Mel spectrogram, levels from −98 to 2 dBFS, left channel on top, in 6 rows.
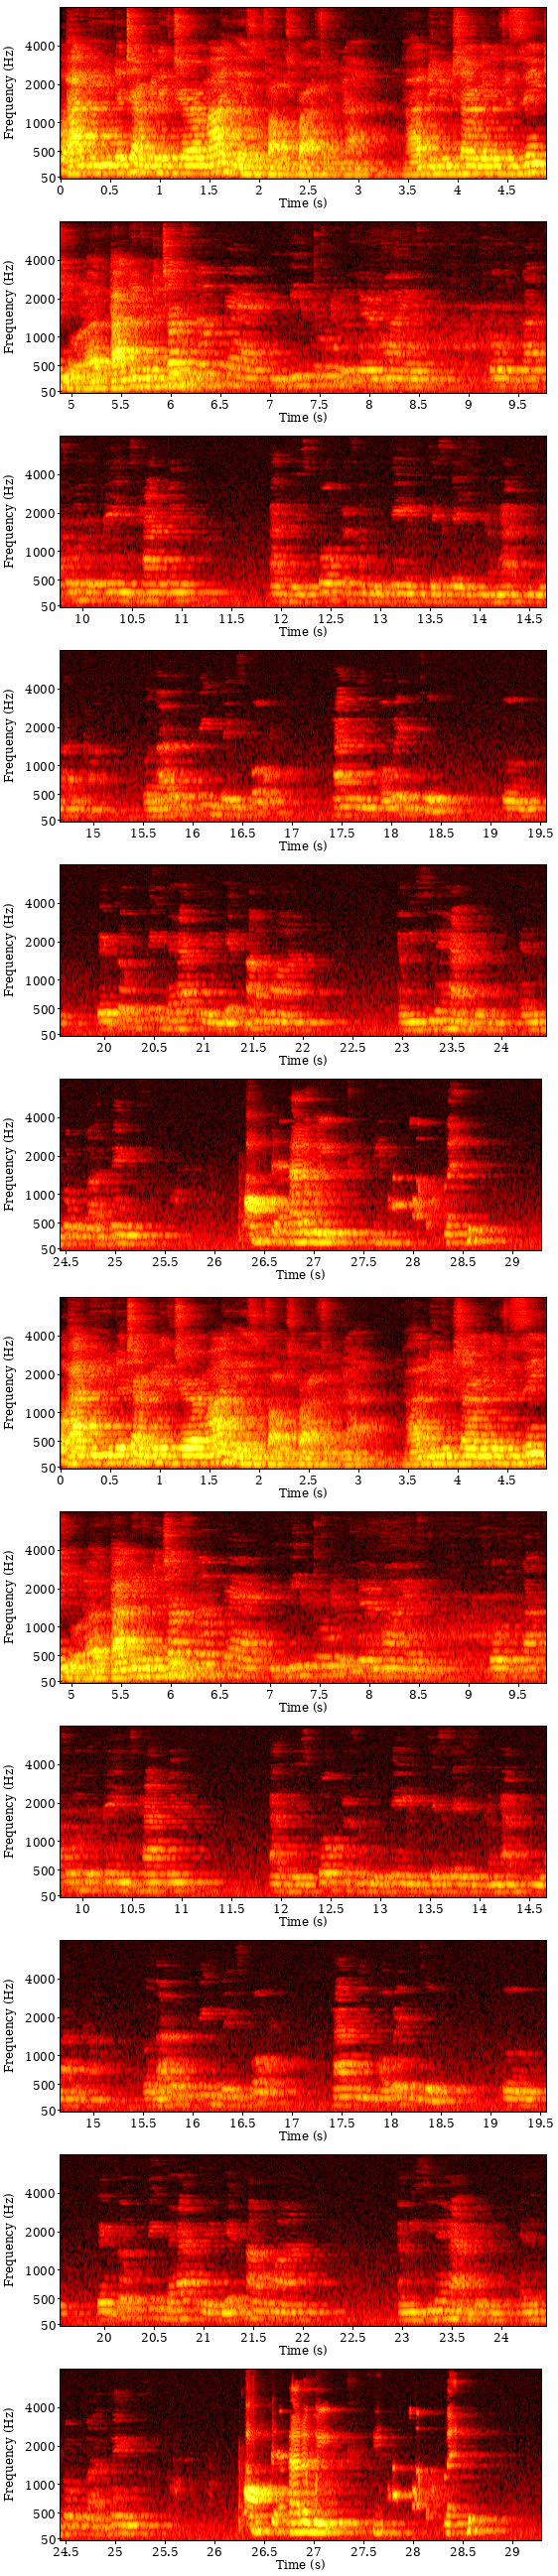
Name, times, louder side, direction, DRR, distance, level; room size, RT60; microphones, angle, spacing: voice 1, 0.0-3.1 3.4-6.2, equal, 40° left, -2 dB, 0.6 m, -21 dB
voice 2, 5.7-11.1 11.9-15.1 15.5-16.8 17.4-18.5 19.1-19.4 19.9-22.0 22.9-23.9 24.2-25.2, left 1 dB, 15° right, -6 dB, 0.9 m, -35 dB
voice 3, 26.2-27.2 27.6-27.7 28.0-28.6, right 6 dB, 65° right, 8 dB, 0.3 m, -22 dB
3.4 x 2.7 x 3.9 m, 1.1 s
head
